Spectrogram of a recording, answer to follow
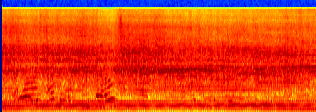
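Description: Paramotor engine running at a steady speed, a constant droning hum. Voices can be heard over it in the first two seconds or so.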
